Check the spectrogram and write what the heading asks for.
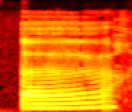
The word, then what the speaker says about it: heure: All right, so heure, you write it like that. Remember, H is not pronounced, okay? So it goes like heure.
